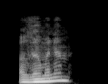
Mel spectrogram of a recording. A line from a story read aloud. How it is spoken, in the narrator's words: asked eagerly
